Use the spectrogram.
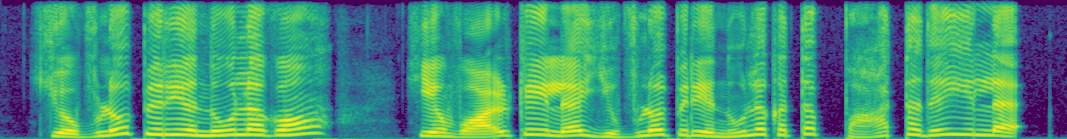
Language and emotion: Tamil, surprised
